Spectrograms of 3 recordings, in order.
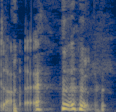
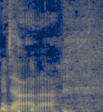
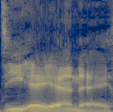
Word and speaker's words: Dana: Tears of Donna. Tears of Donna. I was like, well, it's spelled D A N A, so I always thought it was Dana until I played it.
